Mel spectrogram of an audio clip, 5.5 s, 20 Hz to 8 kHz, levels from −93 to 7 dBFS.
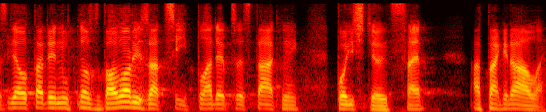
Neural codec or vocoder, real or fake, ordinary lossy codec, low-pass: codec, 16 kHz, 0.5 kbps, X-Codec, HuBERT features, trained on general audio; fake; MP3, 64 kbps; 7.2 kHz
